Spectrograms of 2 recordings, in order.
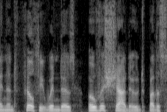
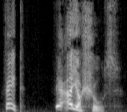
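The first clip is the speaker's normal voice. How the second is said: put-on higher, loud, foreign-accented yelling; irate immigrant shouting at police at his door; angry German shopkeeper; 10 semitones higher, 9 dB louder than usual. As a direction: chase them off in a thick German accent.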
